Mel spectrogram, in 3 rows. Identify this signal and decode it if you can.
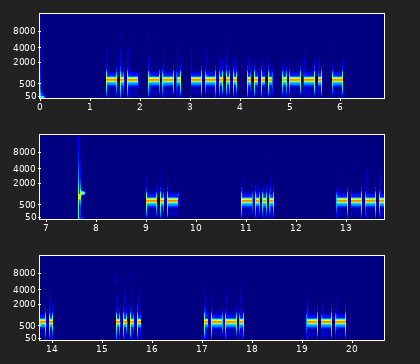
Morse code, heard as a keyed tone, about 17 wpm, spaced as for 9 wpm, 700 Hz. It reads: KG7HPT KB9HPO
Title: USA Call Signs - 6x Character Spacing - 17wpm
